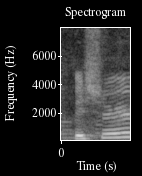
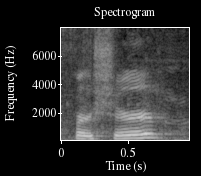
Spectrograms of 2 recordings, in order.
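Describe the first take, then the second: First: The word sounds like 'fisher'. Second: The word sounds like 'for sure'. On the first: The speaker calls it wrong. "this is like Fisher" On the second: The speaker calls it right. "it's supposed to be pr- pronounced like for sure"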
